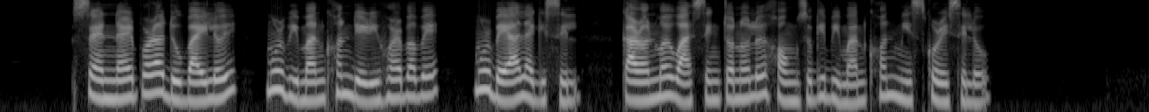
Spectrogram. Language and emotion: Assamese, sad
